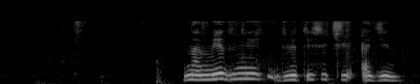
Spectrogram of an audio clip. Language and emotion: Russian, neutral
